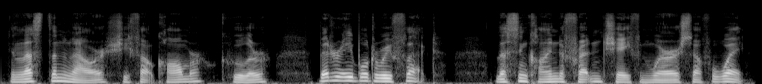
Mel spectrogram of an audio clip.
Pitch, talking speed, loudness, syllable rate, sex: 120 Hz, 175 wpm, -17 LUFS, 5.4 syllables/s, male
